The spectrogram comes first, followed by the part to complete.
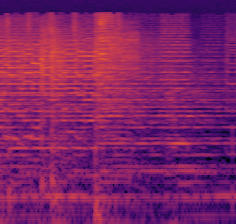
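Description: Background music with a light beat, getting a little quieter near the end.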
